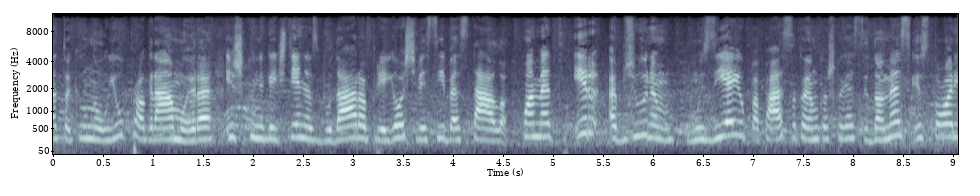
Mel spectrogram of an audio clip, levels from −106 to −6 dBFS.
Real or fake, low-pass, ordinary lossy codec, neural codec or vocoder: real; 10.8 kHz; MP3, 64 kbps; none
